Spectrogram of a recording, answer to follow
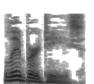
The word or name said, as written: liberties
